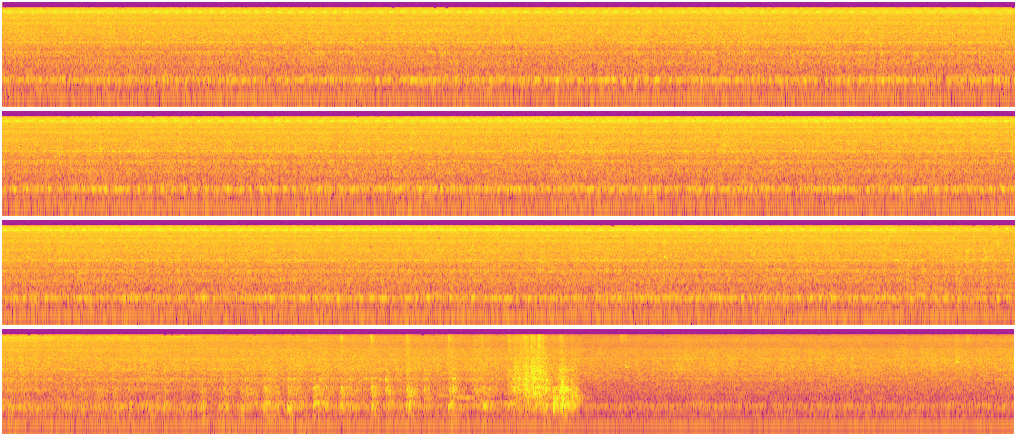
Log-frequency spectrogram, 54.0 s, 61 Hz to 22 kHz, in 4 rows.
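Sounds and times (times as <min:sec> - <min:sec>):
washing machine spinning: 0:00.0 - 0:54.0.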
